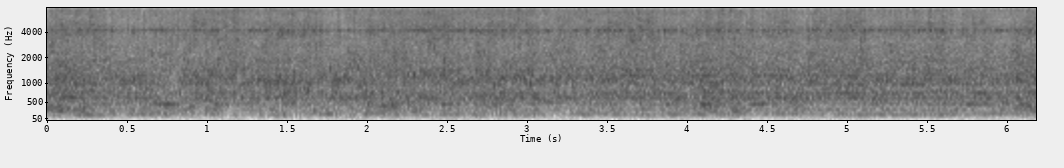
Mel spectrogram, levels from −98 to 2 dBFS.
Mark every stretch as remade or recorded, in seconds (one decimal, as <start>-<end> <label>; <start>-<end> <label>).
0.0-0.7 recorded; 0.7-3.3 remade; 3.3-6.2 recorded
